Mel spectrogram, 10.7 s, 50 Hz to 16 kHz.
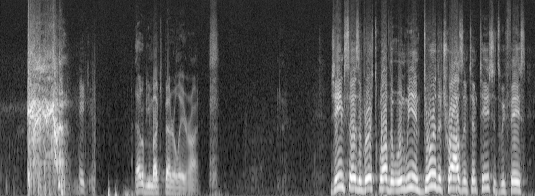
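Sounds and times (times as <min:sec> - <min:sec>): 
person reading Bible verses coughing: 0:00.5 - 0:01.4
speech: 0:01.2 - 0:02.0, 0:02.7 - 0:04.0, 0:06.6 - 0:10.6.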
